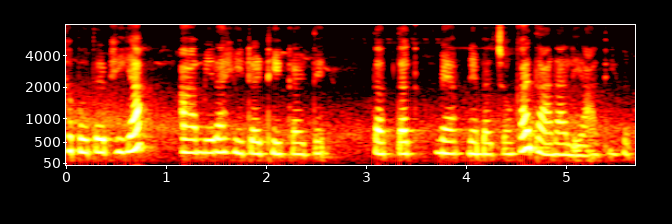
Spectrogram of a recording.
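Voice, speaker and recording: A meek, poor little bird from a cartoon moral tale, played by a woman. The voice is high and gentle, pleading politely, over faint background noise. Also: steady tone, moderate pace. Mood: polite request. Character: gentle, pleading poor mother sparrow and her chick. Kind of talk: Hindi cartoon moral story voice acting.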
